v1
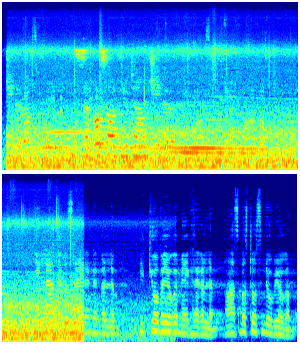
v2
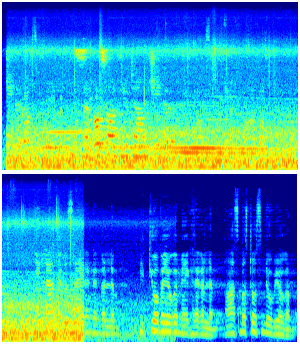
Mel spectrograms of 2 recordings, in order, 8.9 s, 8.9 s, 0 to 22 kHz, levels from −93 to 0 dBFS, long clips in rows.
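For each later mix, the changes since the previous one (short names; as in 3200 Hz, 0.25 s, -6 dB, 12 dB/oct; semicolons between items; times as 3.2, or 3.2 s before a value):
master: add bell 9600 Hz +4.5 dB 0.21 oct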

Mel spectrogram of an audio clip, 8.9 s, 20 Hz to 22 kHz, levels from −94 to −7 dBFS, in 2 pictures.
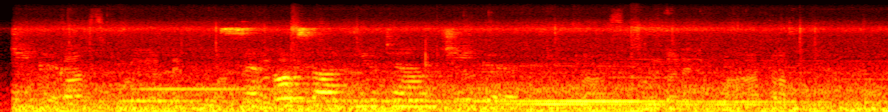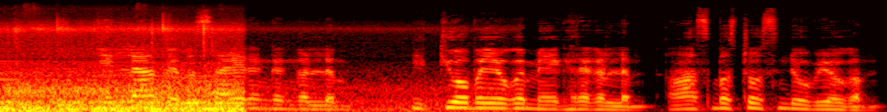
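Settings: background -4.5 dB; reverb: off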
